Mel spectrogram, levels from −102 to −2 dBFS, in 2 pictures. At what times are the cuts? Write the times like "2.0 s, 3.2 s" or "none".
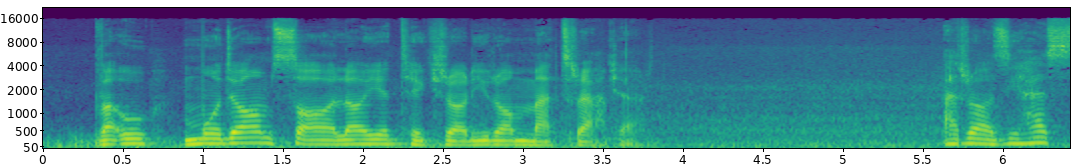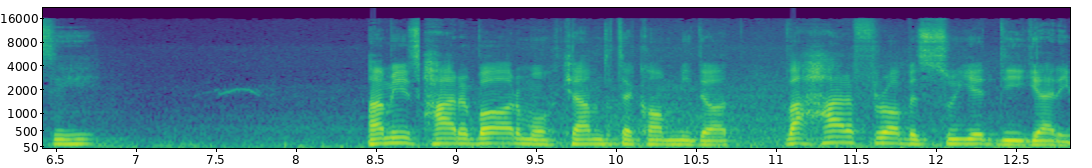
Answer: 3.5 s, 5.7 s, 8.8 s, 9.9 s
